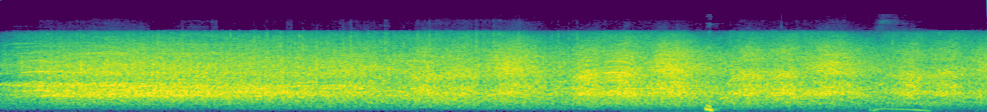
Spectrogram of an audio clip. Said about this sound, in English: And the crowd repeating, Trump's a scab. With enthusiasm.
